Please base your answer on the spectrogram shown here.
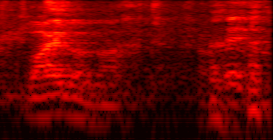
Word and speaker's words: Weibermacht: by asking a bunch of people how to pronounce. Weibermacht? Mary? There we go. Oh, yes, ma'am. All together. Macht. Weibermacht.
